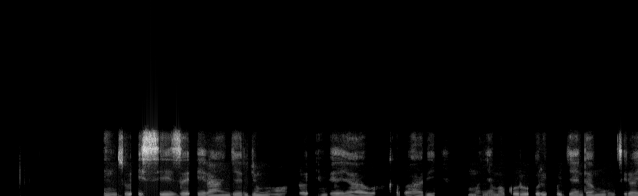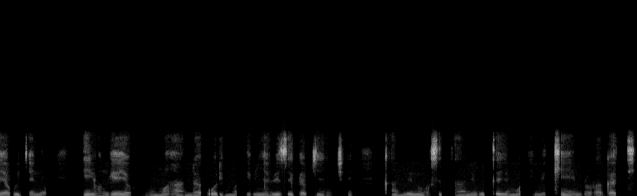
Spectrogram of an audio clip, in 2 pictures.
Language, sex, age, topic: Kinyarwanda, male, 18-24, government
